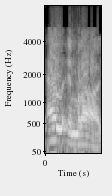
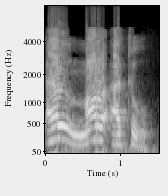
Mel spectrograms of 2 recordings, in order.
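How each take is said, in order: First: An 'i' vowel is kept between 'al' and 'm'. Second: The 'i' vowel is dropped, giving 'al-mar'a'. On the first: The speaker calls it wrong. "don't say al-imra'a" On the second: The speaker calls it right. "You say al-mar'atu. The hamza to wasl is dropped"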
